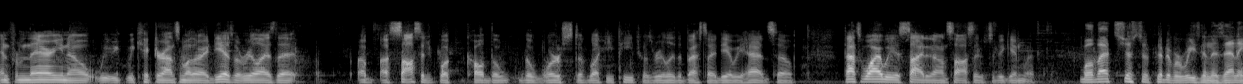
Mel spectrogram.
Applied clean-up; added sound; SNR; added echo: neural separator model SepFormer DNS4.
